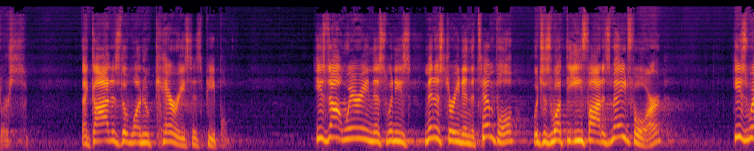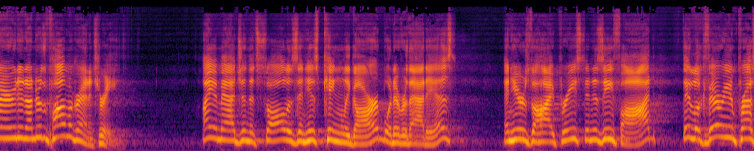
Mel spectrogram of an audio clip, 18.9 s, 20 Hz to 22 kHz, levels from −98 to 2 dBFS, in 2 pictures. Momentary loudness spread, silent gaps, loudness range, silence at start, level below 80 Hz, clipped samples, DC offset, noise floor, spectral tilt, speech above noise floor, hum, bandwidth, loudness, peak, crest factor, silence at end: 9 LU; none; 3 LU; 0 s; -68 dBFS; under 0.1%; under 0.1%; -63 dBFS; -3.5 dB/octave; 43 dB; none; 19 kHz; -20 LUFS; -2 dBFS; 20 dB; 0 s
